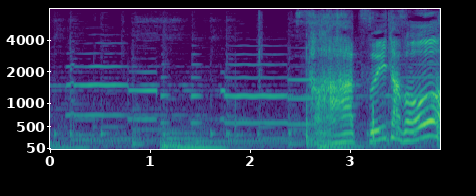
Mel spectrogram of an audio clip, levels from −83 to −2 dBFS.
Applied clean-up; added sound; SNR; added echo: none; none; none; none.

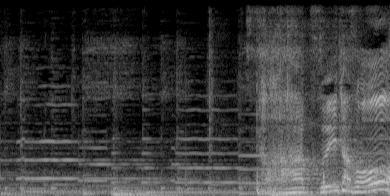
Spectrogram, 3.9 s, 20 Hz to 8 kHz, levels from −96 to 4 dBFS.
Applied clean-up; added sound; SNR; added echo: none; none; none; reverberation time 0.9 s.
